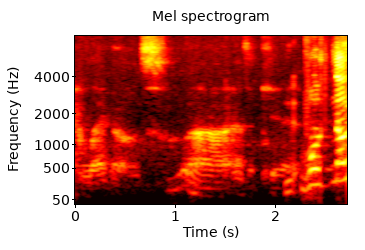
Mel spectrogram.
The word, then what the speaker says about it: Lego: It's not Legos. It's freaking Lego. Lego bricks is the plural, but Americans say, "Hey, man, I love my Legos," and you're like, "No, it's."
